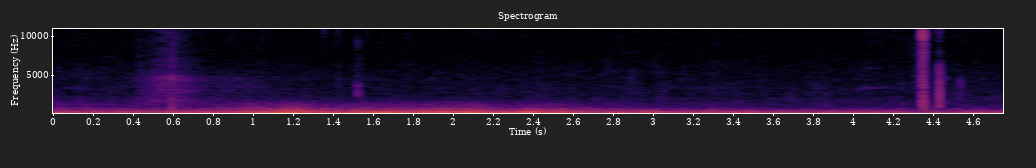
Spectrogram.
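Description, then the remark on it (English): A low, rolling rumble of thunder swells and fades over several seconds, with a steady hiss of rain underneath and a few sharp drips near the end. “There's thunder there.”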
